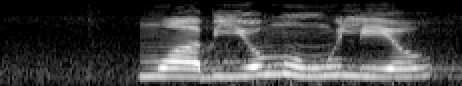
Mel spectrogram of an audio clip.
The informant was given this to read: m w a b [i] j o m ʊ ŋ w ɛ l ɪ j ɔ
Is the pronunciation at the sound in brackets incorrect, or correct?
correct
